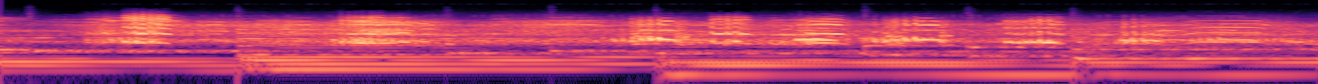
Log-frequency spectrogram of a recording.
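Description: A flock of common cranes calling, many short calls overlapping in a steady run of about two a second, over background music of slow sustained low chords.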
